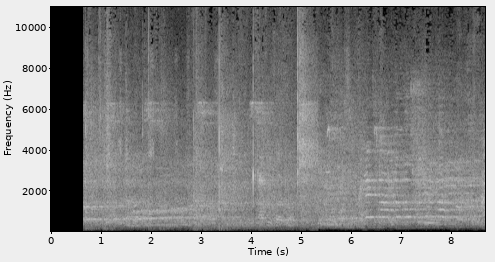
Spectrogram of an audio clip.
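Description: Live game sound on an indoor basketball court: a basketball bouncing, with a few sharp knocks, over a background of voices from players and spectators. It starts suddenly about half a second in, after silence.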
